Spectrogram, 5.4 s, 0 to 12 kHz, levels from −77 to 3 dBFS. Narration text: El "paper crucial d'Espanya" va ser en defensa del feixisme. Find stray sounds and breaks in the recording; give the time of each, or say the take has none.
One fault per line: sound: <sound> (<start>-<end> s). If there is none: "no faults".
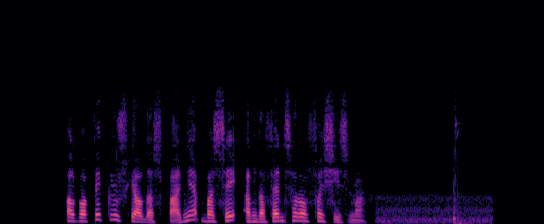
sound: squeak (4.5-4.8 s)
